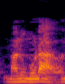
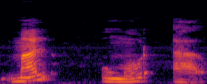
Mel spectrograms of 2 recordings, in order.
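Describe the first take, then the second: First: Said in the usual way. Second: Mal and humorado said apart, with a pause between; "mal" then "humorado" as two separate words; split into its parts. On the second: Shown as a demonstration. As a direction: break mal from humorado to show the pieces. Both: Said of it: "Otro ejemplo".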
